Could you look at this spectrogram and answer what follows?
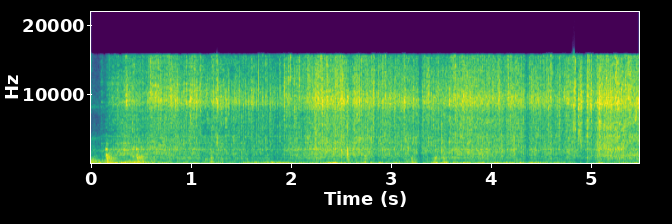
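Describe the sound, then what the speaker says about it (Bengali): Semolina tiffin snacks deep-frying in hot oil give a steady, close sizzle with faint crackle throughout, with no talk over it. "এই টিফিনগুলো লাল লাল করে ভাজা হয়ে গেছে।"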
